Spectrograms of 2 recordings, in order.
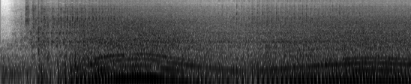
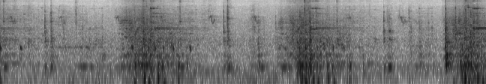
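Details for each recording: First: Toro Recycler mower with Quantum single-cylinder engine, primed and started during refurbishing: catches after a brief crank, then settles into a steady, even run with a gently wavering governor note; normal start and run. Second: Lawn mower with a primer-type carburetor, belt disconnected, primed with fresh gas: three cranking bursts that never catch; cranks but won't start, and the carburetor is leaking.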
